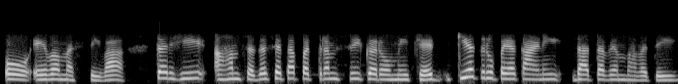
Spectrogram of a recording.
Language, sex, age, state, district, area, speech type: Sanskrit, female, 18-30, Maharashtra, Thane, urban, conversation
